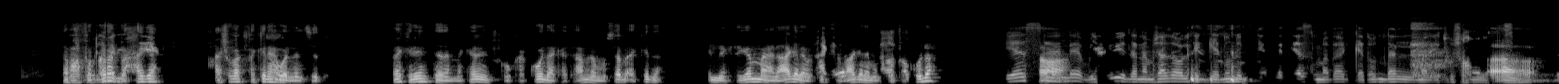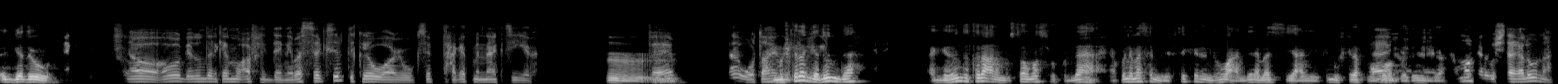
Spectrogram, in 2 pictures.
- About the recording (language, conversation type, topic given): Arabic, unstructured, هل إعلانات التلفزيون بتستخدم خداع عشان تجذب المشاهدين؟
- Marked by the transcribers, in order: distorted speech; laugh; unintelligible speech; unintelligible speech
